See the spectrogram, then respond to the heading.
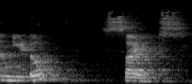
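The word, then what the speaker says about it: cnidocytes: से ड्राइव हुआ है, derive from the nidoblast or nidocytes, सी इसमें साइलेंट है तो पढ़ना निडोसाइट्स, ठीक है ना।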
